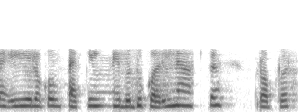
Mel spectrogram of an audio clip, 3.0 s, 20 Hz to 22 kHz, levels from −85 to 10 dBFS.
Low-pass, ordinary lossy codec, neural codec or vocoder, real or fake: 3.6 kHz; AAC, 16 kbps; codec, 24 kHz, 3 kbps, HILCodec; fake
